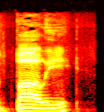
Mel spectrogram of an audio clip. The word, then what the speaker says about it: Bali: It's spelled like Cali with a B. – It's Bali.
